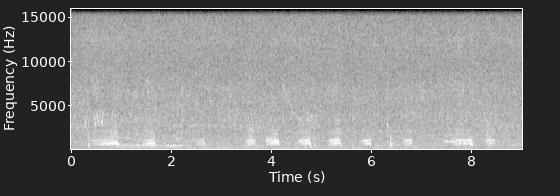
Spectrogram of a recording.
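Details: English White Coturnix quail hen uttering a series of short, buzzy, nasal notes, about ten clipped calls spaced unevenly over nine seconds, with a soft hiss in the background.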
